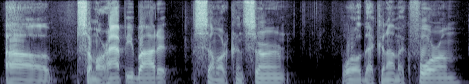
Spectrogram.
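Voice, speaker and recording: A man's voice: lowish voice, moderate pace, clear, resonant tone, dry recording. A man from Iran hosting a podcast, talking in an emphatic, repetitive way with many fillers. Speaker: podcast host. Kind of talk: opinionated podcast chat.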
